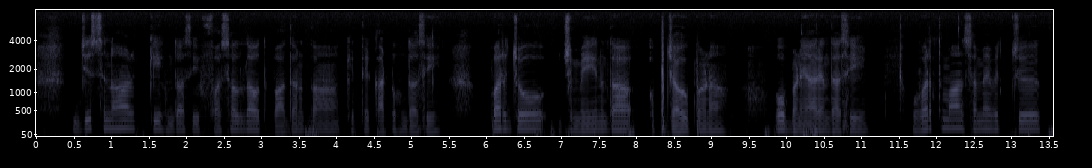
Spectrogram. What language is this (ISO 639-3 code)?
pan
